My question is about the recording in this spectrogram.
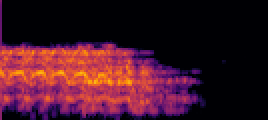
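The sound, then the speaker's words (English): A horse whinnies once, a loud, shrill, quavering call lasting just over a second that trails off into silence, with no voices present. “No, half my kingdom. For a horse.”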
